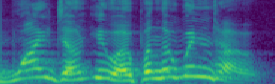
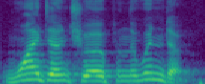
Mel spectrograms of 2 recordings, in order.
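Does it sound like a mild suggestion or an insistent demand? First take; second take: insistent demand; mild suggestion. First: It is said insistently, as a pushy demand. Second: It is said lightly, as a mild suggestion. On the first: The speaker is pushing beyond a suggestion. "if I say it in a different way, ... We might have gone beyond suggestion" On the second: The speaker is suggesting an idea. "the function of why don't you open the window is a suggestion"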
